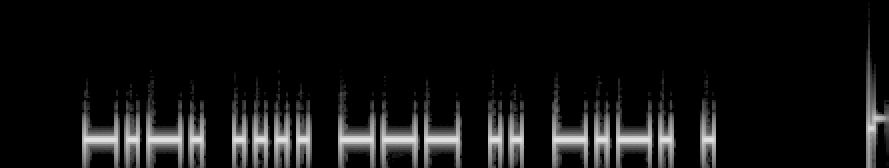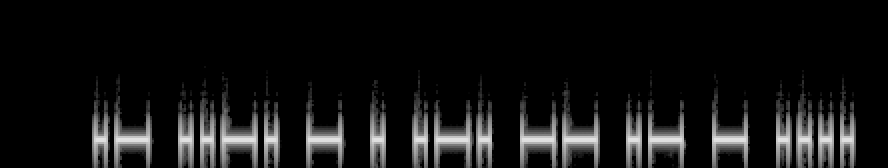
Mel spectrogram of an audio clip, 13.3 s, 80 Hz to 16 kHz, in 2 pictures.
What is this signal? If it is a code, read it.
Morse code, heard as a keyed tone, about 15 wpm, 700 Hz. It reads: CHOICE AFTERMATH
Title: Sets of 5 Words - New Word Drill - 15wpm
